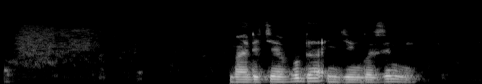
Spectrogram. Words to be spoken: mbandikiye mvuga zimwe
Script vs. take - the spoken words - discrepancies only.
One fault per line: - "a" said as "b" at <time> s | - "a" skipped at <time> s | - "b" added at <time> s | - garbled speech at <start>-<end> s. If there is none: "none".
- "ingingo" added at 3.3 s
